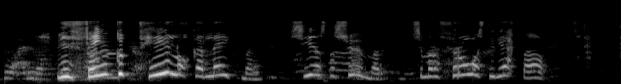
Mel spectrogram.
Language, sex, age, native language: Icelandic, female, 50-59, Icelandic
